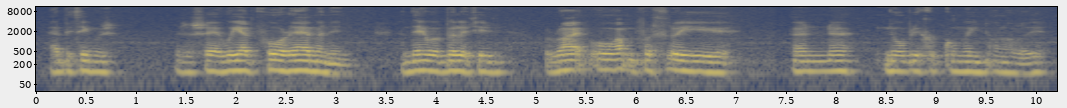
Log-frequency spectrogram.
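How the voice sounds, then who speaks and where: A man at medium pitch speaks in a strong Lancashire accent with monotone, flat intonation, big swings in loudness, and long, frequent pauses. Noticeable background noise and audible room echo sit behind him. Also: moderate pace. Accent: broad Lancashire. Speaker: local elder recalling childhood. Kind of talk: oral history interview. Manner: halting.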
